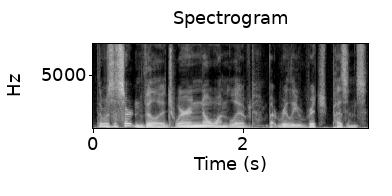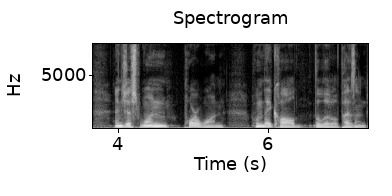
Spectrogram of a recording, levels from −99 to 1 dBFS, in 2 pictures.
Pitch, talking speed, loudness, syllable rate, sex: 105 Hz, 195 wpm, -16 LUFS, 5.9 syllables/s, male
